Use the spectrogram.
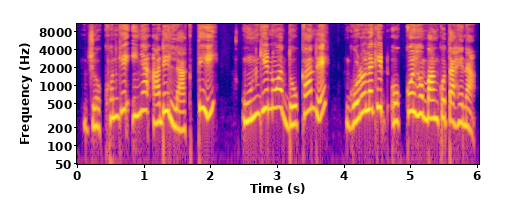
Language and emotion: Santali, disgusted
